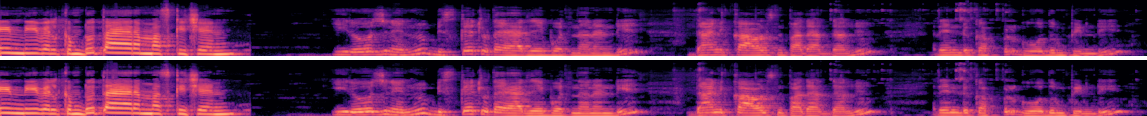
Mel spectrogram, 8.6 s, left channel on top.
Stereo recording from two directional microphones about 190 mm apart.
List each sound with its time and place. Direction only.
0.2 s a woman's voice: centre (ahead or behind)
2.5 s speech: 30° right (ahead or behind)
